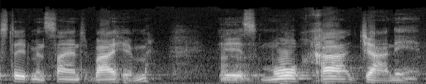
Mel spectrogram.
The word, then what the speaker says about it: Mogajane: As I have it from the statement signed by him, is Mogajane, M-O-G-A-J-A-N-E. Yeah, no, the spelling I know. It's just that I would have said Gajane instead of Hajane.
